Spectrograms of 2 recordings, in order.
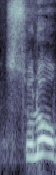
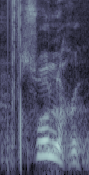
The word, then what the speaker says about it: صلح: یہ ہمارے ہاں صلح کو سلو بولتے ہیں. سلو، واٹ از سلو؟ لام ساکن ہے، لام پر وہ جزم ہے، تو صلح ہاں پر بھی جزم ہے. صلح صحیح تلفظ ہے. صلح یہ عربی لفظ ہے. سلو یہ اس کا تلفظ نہیں ہے، اس سلو بولتے ہیں. سلو لام پہ لام کو پیش پڑھتے ہیں. جی یہ صحیح نہیں ہے، ہاں ساکن نہیں ہے.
